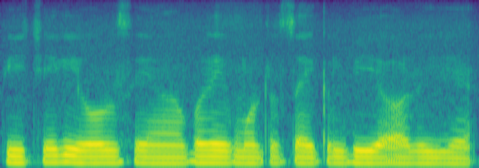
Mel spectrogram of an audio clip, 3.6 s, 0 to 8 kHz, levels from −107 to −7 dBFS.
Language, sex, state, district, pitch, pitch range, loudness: Hindi, male, Uttar Pradesh, Saharanpur, 110 Hz, 105-110 Hz, -14 LUFS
